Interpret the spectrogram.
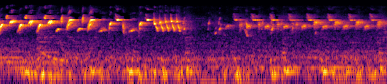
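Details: A European Goldfinch at El Prat de Llobregat sings a fast, tinkling twitter of high, liquid notes and short buzzy trills, run together with hardly a pause, over a faint low background hum.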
